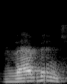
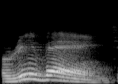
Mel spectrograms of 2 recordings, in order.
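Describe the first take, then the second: First: রেভেঞ্জ said with an open "re-"; the student's রেভেঞ্জ, "re" as in red; wrong pronunciation. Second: রিভেঞ্জ with "ri", slow and louder; correct pronunciation. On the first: Teacher shows the wrong রেভেঞ্জ with an open "re". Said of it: "রেভেঞ্জ না". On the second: Teacher drills the class on রিভেঞ্জ, slow and emphatic. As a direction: stretch out রিভেঞ্জ, "ri" as in river. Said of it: "এটাকে রিভেঞ্জ বলে". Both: Shown as a demonstration.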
